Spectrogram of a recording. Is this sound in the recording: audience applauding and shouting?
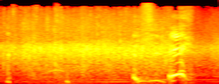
yes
